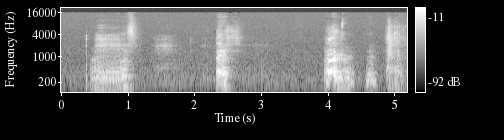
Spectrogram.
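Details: Pet Chihuahua, a little male, crying indoors for the laser pointer to be picked up: breathy, moaning whines followed by short, sharp yelping bursts roughly every second near the end, in a quiet room.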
